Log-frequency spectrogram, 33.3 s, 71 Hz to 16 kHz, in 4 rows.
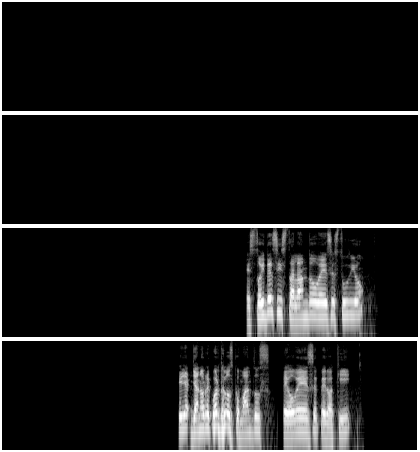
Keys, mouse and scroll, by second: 32.8-33.2 typing.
